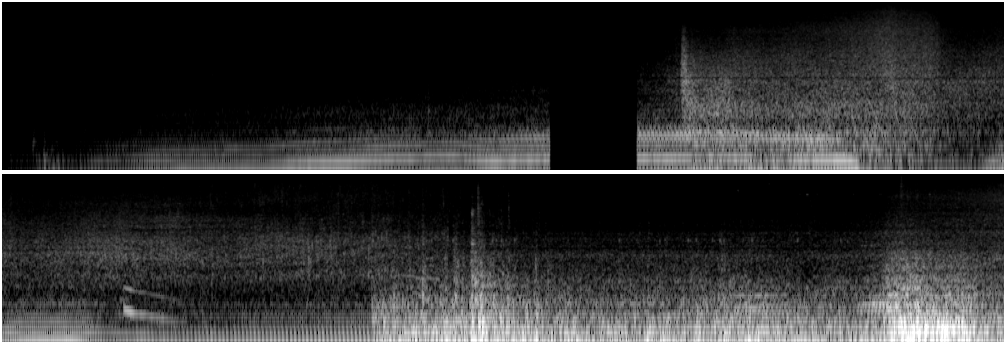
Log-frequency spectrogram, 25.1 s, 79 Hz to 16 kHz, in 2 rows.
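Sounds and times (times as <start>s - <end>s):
splash of water and mud: 8.2s - 19.6s, 22.6s - 25.0s.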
